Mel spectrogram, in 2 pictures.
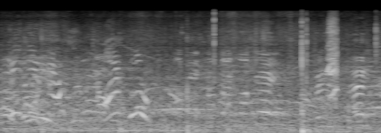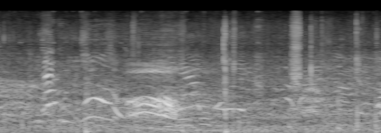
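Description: Young players shout to each other across an open pitch.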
